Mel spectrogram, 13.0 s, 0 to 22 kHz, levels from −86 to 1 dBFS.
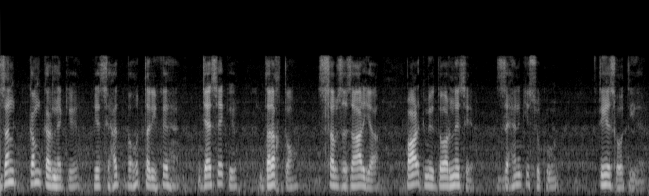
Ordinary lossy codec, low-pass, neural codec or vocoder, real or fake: none; none; codec, 16 kHz, 4 kbps, FunCodec, trained on LibriTTS, 50 frames a second; fake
